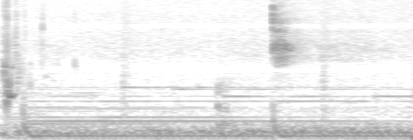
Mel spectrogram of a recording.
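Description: Soft background music with held notes, broken by two short clicks, one at the start and one about a second and a half in: a smartphone camera shutter taking photos.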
